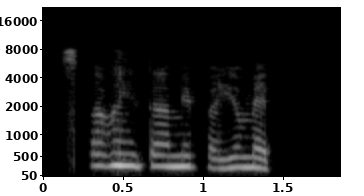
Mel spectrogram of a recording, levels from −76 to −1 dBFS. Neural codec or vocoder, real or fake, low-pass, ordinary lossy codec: codec, 24 kHz, 0.9 kbps, WavTokenizer, medium speech release version 1; fake; 9.9 kHz; MP3, 32 kbps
